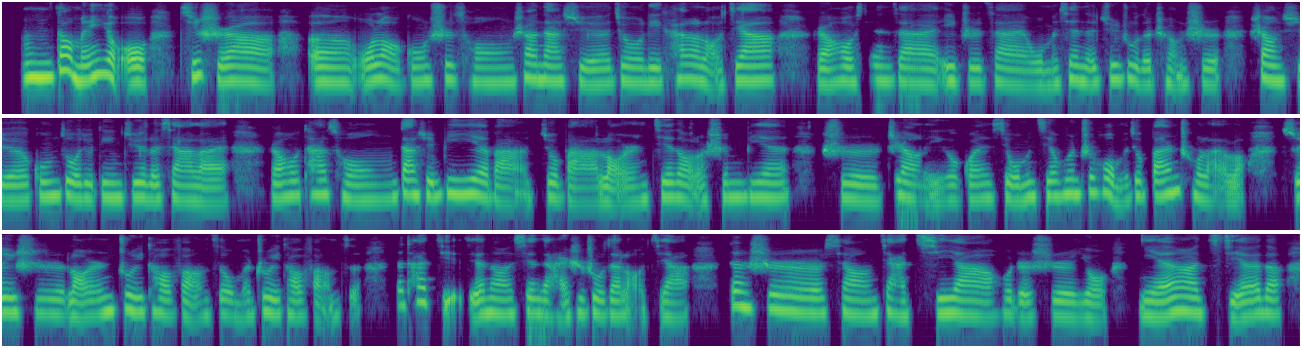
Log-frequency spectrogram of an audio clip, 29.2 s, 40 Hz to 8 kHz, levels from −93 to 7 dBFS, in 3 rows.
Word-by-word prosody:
嗯， 230 0 +9
倒 315 +6 +8
没 215 +5 +6
有。 185 -8 +5 0.2
其 240 +1 +1
实 195 - +2
啊， 185 -3 +3 0.2
呃， 180 -1 +2
我 185 - +3
老 195 -5 +2
公 185 +3 -4
是 205 - -1
从 180 -1 -5
上 210 0 +2
大 195 -1 +4
学 170 -3 -2
就 185 -1 -1
离 175 0 0
开 205 +4 -3
了 205 -1 +1
老 180 - -1
家， 195 +3 +3 0.3
然 170 0 +1
后 185 -1 +2
现 190 0 -5
在 175 -3 0
一 190 0 0
直 175 -1 -4
在 170 -4 -3
我 155 0 -4
们 155 - -6
现 200 -1 0
在 175 0 -1
居 205 +2 -2
住 205 -2 -2
的 165 - 0
城 175 0 -5
市， 165 -2 -3 0.2
上 205 -3 +3
学 170 -3 -1
工 195 +2 0
作 200 -3 +2
就 180 - -2
定 185 -1 -1
居 190 0 0
了 170 0 0
下 165 -2 0
来。 145 -1 +1 0.3
然 180 0 +1
后 205 - 0
他 215 +1 0
从 170 -2 -4
大 215 +1 +5
学 200 -2 0
毕 215 +1 +2
业 200 -4 +3
吧， 155 -3 -1
就 185 -1 -2
把 145 -3 -2
老 - - +2
人 165 +3 -5
接 190 +1 0
到 180 -2 +1
了 - - -4
身 190 +2 -3
边， 190 +1 -1 0.2
是 170 -3 -1
这 210 - -3
样 180 -3 +2
的 - - -11
一 - - -5
个 165 0 -5
关 175 +2 -3
系， 180 -1 -2
我 160 - +1
们 190 +3 -1
结 200 +1 -1
婚 220 +1 +2
之 230 - 0
后 230 -2 +2
我 - - +1
们 160 - -9
就 200 - -2
搬 210 +4 +3
出 215 -6 -2
来 165 -3 -2
了， 75 0 -2 0.2
所 195 - +2
以 195 - +3
是 185 -3 -4
老 160 -1 +2
人 190 +5 0
住 225 -1 +1
一 200 - +1
套 190 -4 -2
房 165 -3 -2
子， 180 +1 -5
我 170 - -2
们 160 +2 -8
住 200 +2 0
一 180 - 0
套 170 -2 -2
房 170 - -6
子。 - - -11 0.2
那 - - -1
他 315 +2 +1
姐 330 +5 -3
姐 - - +2
呢， 185 -1 +1
现 190 -1 -2
在 175 - -1
还 150 -1 -3
是 185 +2 0
住 180 -2 -1
在 170 -1 +1
老 - - -5
家， 155 -1 -4 0.3
但 260 -2 +4
是 205 -5 +2
像 180 -2 -2
假 195 -4 -2
期 190 +1 +1
呀， 170 -3 +2
或 180 +2 -6
者 155 -3 -1
是 160 -2 -2
有 150 -2 -2 0.2
年 170 +3 +3
啊、 200 -2 +5
节 160 -5 -2
啊 170 +3 +2
的， 185 -1 +1
185 Hz, 270 characters per minute, -21 LUFS, 170-200 Hz, 0.3 s, 嗯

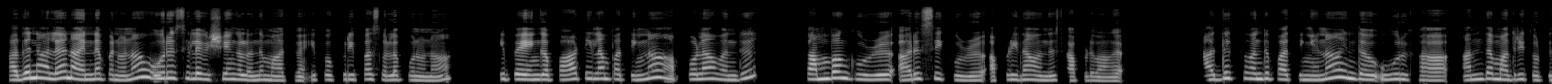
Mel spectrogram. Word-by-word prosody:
அதனால 280 +4 +5 0.2
நான் 250 -4 +5
என்ன 240 +2 +2
பண்ணுவேன்னா, 225 +5 -1 0.2
ஒரு 290 +1 +3
சில 265 -2 0
விஷயங்கள் 230 -3 +2
வந்து 210 +2 -2
மாத்துவேன். 190 -1 -5
இப்போ 220 0 -8
குறிப்பா 230 +1 -4
சொல்லப்போணும்னா, 200 -4 -3 0.6
இப்போ 240 +1 -1
எங்க 225 0 +2 0.2
பாட்டில்லாம் 260 +2 0
பாத்தீங்கன்னா, 230 +6 -1 0.2
அப்போலாம் 255 +2 -1
வந்து 215 +7 -1 0.6
கம்பங்கூழு, 240 -3 +3 0.2
அரிசி 260 +4 0
கூழு 195 -2 -3 0.2
அப்படி 205 +5 -5
தான் 225 -1 0
வந்து 195 0 -2
சாப்பிடுவாங்க. 180 -2 -5 1.0
அதுக்கு 280 +6 -2
வந்து 255 +1 +2
பாத்தீங்கன்னா, 220 +2 -1 0.2
இந்த 255 -3 +2 0.3
ஊறுகா 220 -5 -2 0.4
அந்த 240 +4 -1
மாதிரி 225 +1 -1
தொட்டு 200 -1 -7
225 Hz, 130 wpm, -24 LUFS, 205-255 Hz, 1.0 s, அதனால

